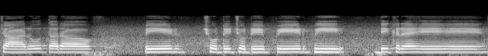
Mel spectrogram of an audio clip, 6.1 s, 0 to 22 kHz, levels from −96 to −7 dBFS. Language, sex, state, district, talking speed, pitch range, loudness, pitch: Hindi, female, Rajasthan, Jaipur, 100 wpm, 195-210 Hz, -13 LUFS, 205 Hz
